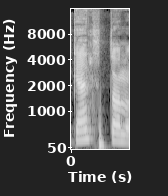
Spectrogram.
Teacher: sözün sonu d ilə bitdiyi üçün samit gəldiyi zaman t kimi tələffüs olunacaq. Qənt dan olacaq.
